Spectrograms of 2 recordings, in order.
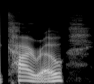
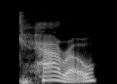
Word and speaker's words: Cairo: For instance, the town of what I would say Cairo is pronounced Caro, like the syrup.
